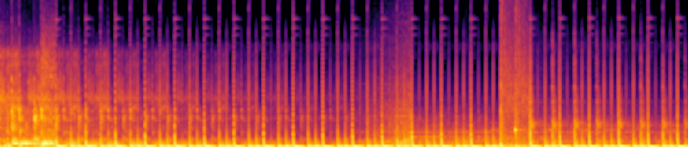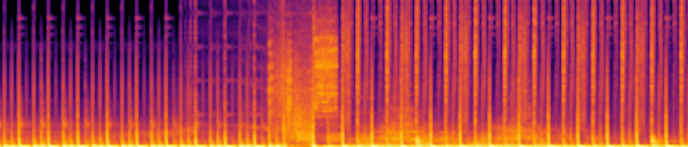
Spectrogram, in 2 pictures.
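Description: A loud electronic dance track pounds along with a steady, driving kick beat and heavy bass, dropping out briefly twice for quick breaks before the groove slams back in. No voices are heard.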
